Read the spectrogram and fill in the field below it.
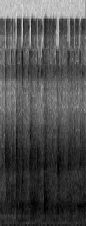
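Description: Applause from an audience welcoming a guest at a Samajwadi Party speech event, a steady dense wash of clapping filling the whole stretch without a break.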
